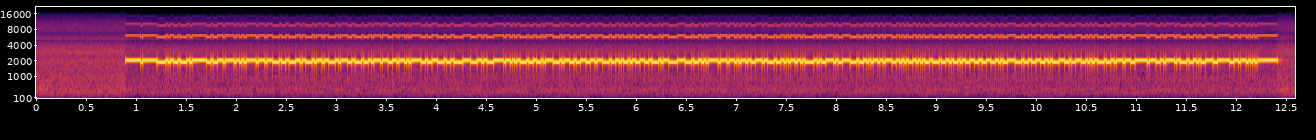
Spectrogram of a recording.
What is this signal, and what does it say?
RTTY (45.45 baud, 170 Hz shift), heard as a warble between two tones, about 1950 Hz centre. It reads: LKXQ NHAU QPXL ONMJ GHLP DIHO XQFC FEBB FUSS DIIB IZLR QVUK BVPY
